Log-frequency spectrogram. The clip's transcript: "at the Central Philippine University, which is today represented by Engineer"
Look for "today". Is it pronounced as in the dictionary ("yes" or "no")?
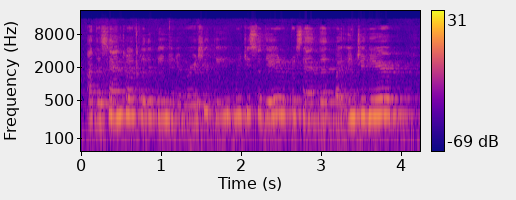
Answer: no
